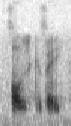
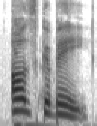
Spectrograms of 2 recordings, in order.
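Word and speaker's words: Osgodby: um i actually live in a village called oz goodbye it's actually spelled o s g o d b y but it's pronounced oscar b do you think you would be able to pronounce that joke oscar b there you go so so i started to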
